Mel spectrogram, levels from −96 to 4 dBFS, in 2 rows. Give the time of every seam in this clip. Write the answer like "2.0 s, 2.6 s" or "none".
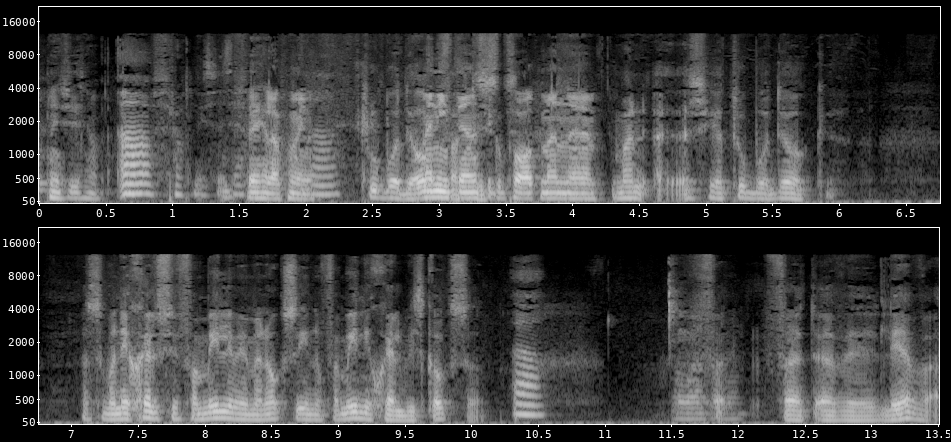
none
